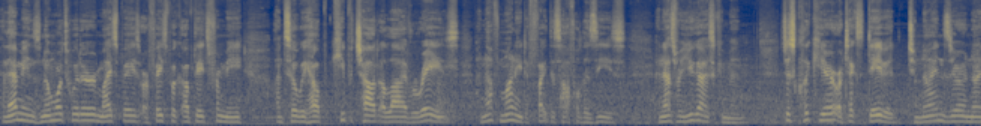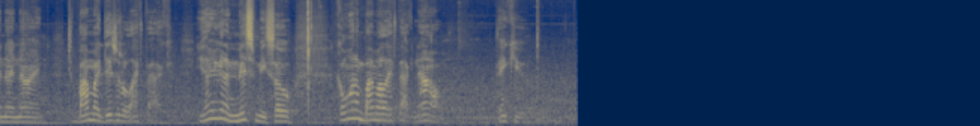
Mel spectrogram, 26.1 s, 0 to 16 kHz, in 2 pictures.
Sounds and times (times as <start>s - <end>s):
Speech: 0.0s - 17.0s, 17.6s - 19.0s, 19.7s - 20.2s.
